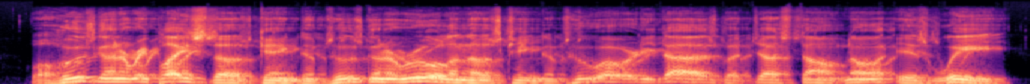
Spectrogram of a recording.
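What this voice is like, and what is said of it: Southern Kansas drawl. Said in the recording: “Excuse my southern Kansas drawl I switch back to now and then”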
